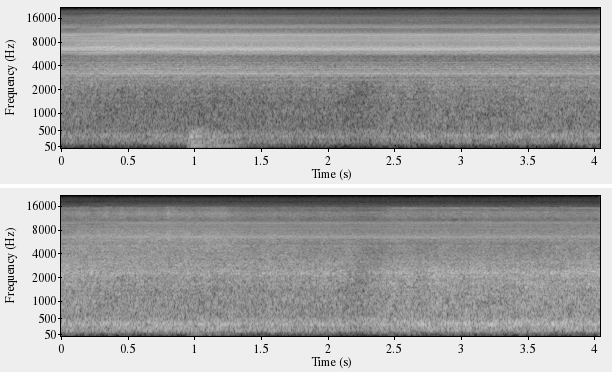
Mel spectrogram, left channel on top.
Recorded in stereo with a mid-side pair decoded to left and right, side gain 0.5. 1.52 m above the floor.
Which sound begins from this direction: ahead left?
An insect, at 0.0 s.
